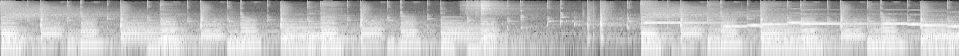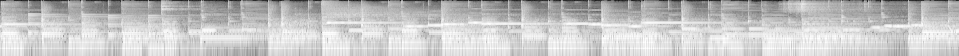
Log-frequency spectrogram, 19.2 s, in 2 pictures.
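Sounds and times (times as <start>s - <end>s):
bright medium-tempo music: 0.0s - 19.1s.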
